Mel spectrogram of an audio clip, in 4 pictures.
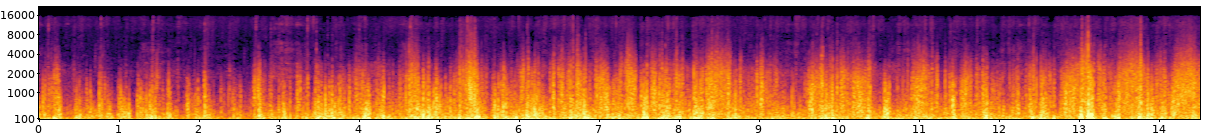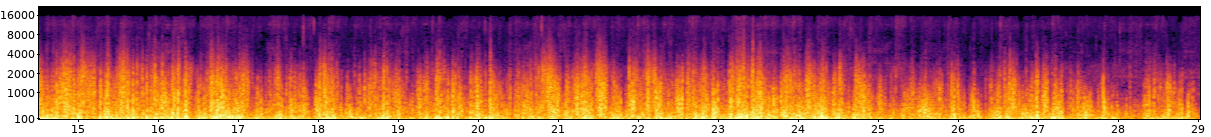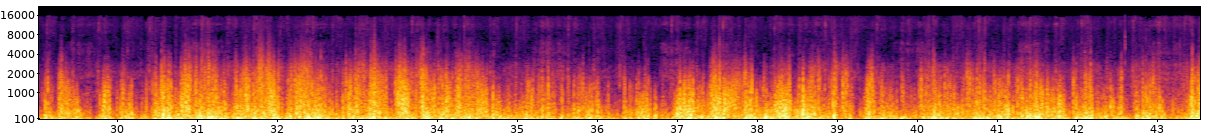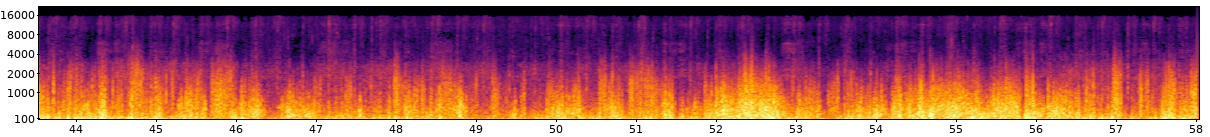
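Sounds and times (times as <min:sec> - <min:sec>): footfalls on tarmac: 0:00.0 - 0:58.0
wind buffeting microphone: 0:00.0 - 0:58.0.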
